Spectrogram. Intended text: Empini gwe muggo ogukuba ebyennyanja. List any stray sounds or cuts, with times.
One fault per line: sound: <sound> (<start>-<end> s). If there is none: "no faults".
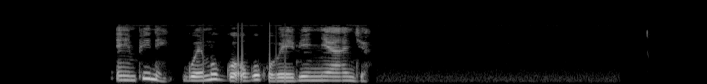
no faults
